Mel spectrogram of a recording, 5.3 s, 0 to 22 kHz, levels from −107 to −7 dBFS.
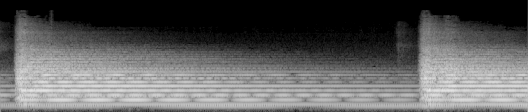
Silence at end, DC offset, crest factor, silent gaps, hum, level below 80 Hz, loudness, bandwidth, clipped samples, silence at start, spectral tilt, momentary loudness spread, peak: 0 s; under 0.1%; 16 dB; none; none; -74 dBFS; -21 LUFS; 11 kHz; under 0.1%; 0 s; -5.5 dB/octave; 17 LU; -6 dBFS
